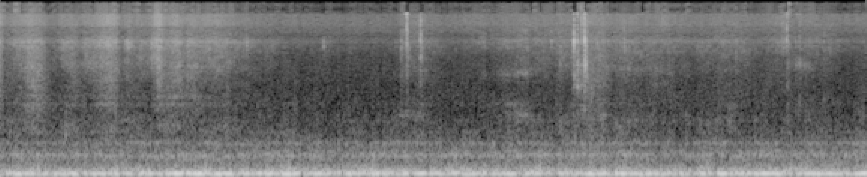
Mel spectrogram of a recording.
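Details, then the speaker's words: New diesel heater mounted in an outside box feeding a truck cab, fan on low: low steady rumble, soft even burner roar, quiet fan, no surging; normal running on low fan. "Yeah, that fan's like barely going, but you can still feel the heat coming in."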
